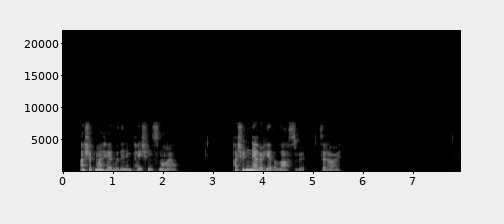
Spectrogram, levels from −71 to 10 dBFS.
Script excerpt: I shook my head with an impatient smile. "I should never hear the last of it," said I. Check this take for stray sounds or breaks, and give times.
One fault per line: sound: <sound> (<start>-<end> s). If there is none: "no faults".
no faults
